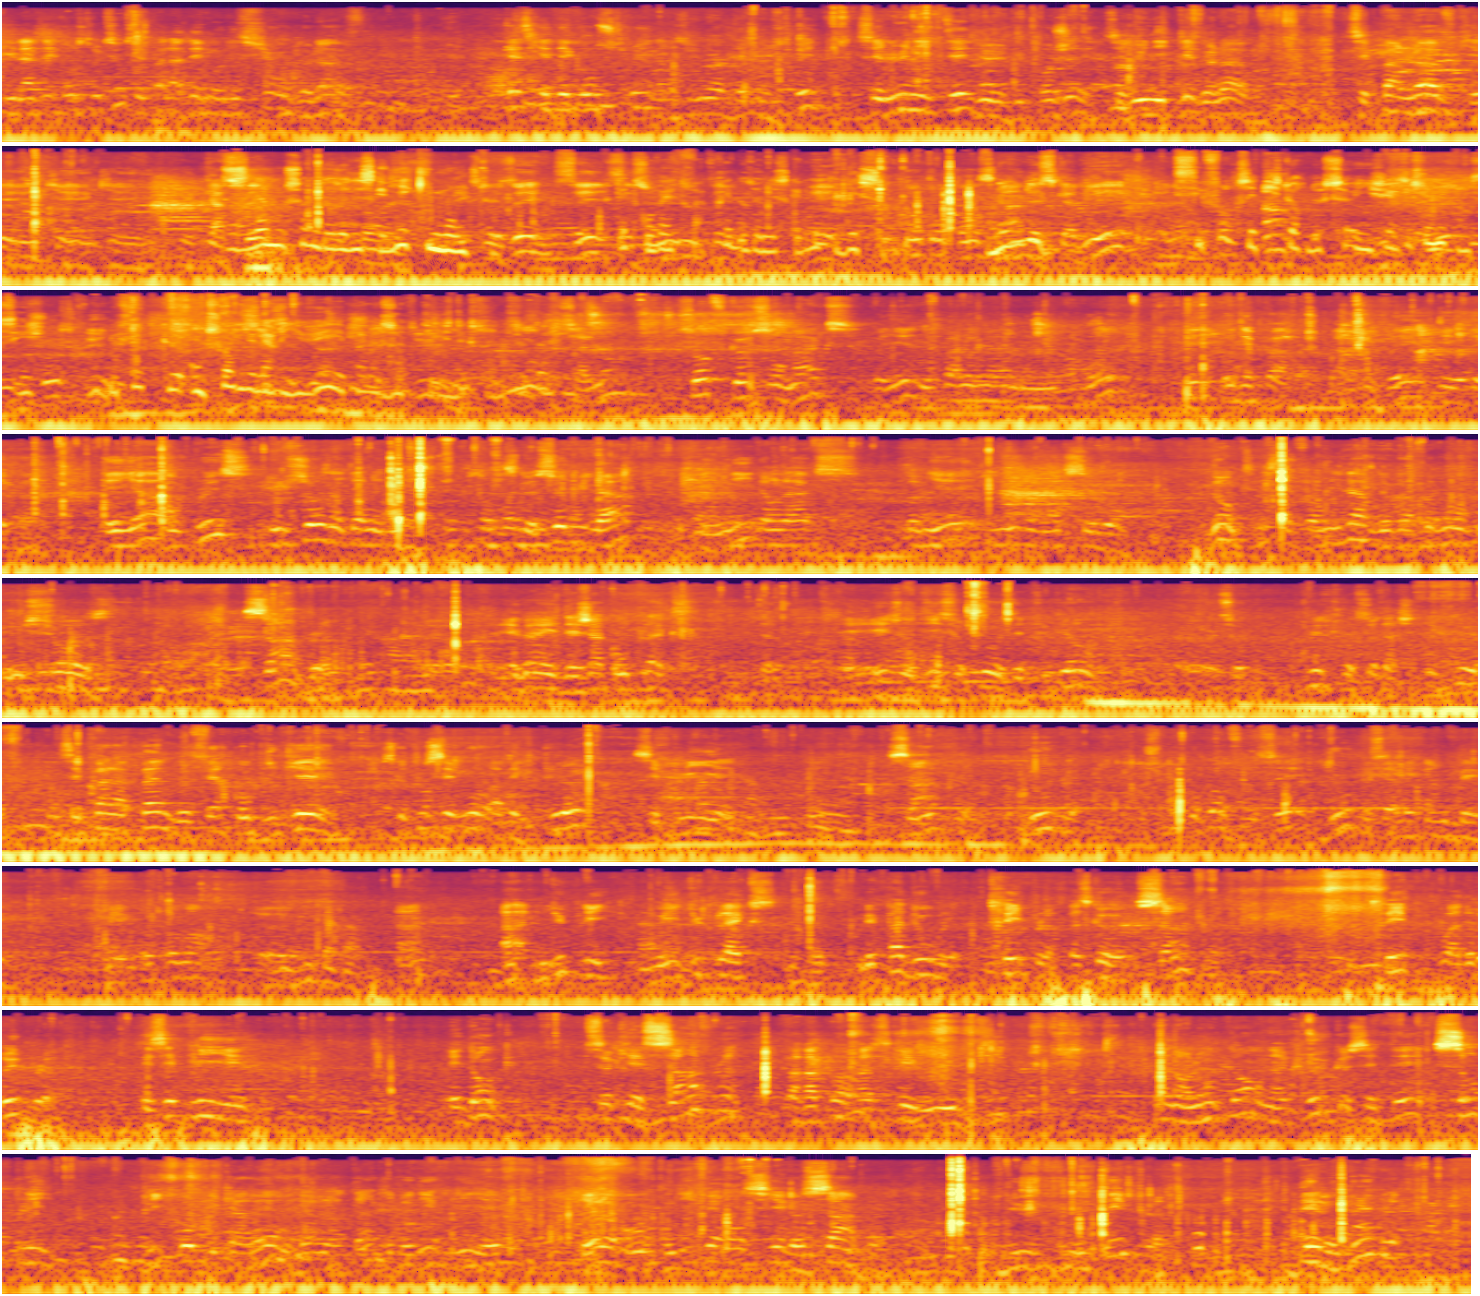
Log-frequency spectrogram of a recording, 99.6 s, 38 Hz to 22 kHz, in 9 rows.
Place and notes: Carrer de la Plaça, Portbou, Girona, Spagna - Port Bou October 2019: le Maître et les Disciples
Port Bou, Thursday October 3rd, 11:51 a.m. A group of artists, architects, philosophers, musicians, students staying and walking in dialogue on the stairs of Carre de la Plaça.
